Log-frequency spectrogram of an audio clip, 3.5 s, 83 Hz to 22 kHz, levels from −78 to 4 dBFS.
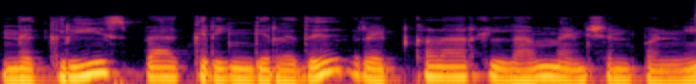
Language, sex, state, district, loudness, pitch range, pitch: Tamil, male, Tamil Nadu, Namakkal, -14 LUFS, 115-130 Hz, 120 Hz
